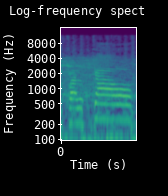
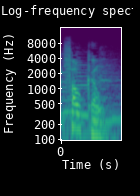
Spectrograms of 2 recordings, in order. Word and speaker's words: Falcão: Momento di grande tensione, Falcao, gol! La Roma vince la Coppa Italia. Il nome mio si pronuncia Falcão, però come il tifoso romanista mi chiama di Falcao, adesso mi chiama Falcao.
